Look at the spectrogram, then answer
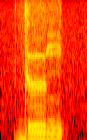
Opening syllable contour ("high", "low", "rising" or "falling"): falling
